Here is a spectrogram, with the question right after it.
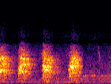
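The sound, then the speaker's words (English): A dog sitting on front porch steps in the sun makes three short, drawn-out, talk-like vocal sounds in quick succession, fairly loud, with brief pauses between them and no people speaking. “That's a pretty good there, smart dog there, all right. Yeah, talks real intelligent.”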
